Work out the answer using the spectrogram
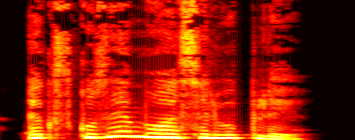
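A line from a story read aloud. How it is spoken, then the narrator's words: Persuasive voice. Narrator (Russian): убедительным голосом произнесла Галя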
